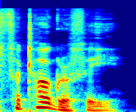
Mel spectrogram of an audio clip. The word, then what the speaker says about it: photography: The second syllable has the main stress in photography.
